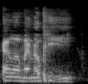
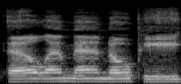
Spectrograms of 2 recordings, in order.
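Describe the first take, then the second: First: The letters are run together very quickly. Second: The letters are said slowly and separately. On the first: The speaker calls it wrong. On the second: The speaker calls it right.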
